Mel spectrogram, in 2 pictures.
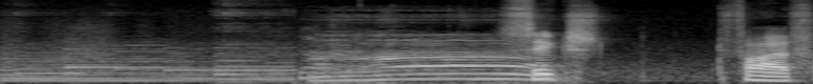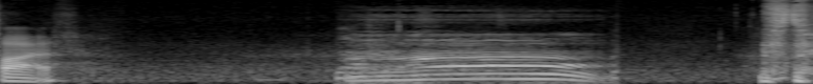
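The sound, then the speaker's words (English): A person imitates snoring, played back as a soundboard clip, with loud, drawn-out, groaning vocal snores, three long ones with a shorter snort-like burst between them and a brief sharp noise at the end. “that was you snoring. Doing that snore sound.”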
